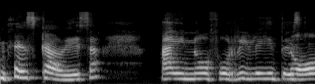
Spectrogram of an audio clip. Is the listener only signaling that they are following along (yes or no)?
yes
